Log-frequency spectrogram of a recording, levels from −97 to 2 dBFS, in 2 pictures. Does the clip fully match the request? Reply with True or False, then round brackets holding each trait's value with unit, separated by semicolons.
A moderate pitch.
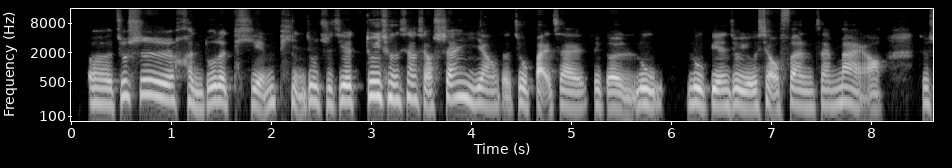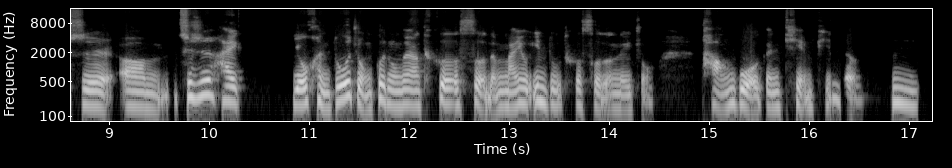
True (180 Hz)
